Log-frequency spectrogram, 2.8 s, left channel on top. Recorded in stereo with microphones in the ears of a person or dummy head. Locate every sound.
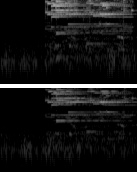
0.9 s a chime: 75° left (ahead or behind), 0.9 m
